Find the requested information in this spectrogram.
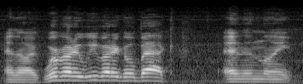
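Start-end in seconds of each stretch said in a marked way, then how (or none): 0.4-1.8 high, mock-anxious plea; worried urging. Scared friends wanting to turn back, mock worried urging. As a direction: push it out in a higher, fretful voice.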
